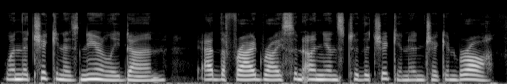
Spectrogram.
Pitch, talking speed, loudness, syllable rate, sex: 215 Hz, 215 wpm, -16 LUFS, 4.9 syllables/s, female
